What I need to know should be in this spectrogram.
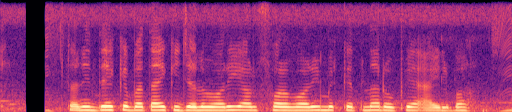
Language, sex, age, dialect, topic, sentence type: Bhojpuri, female, 18-24, Northern, banking, question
